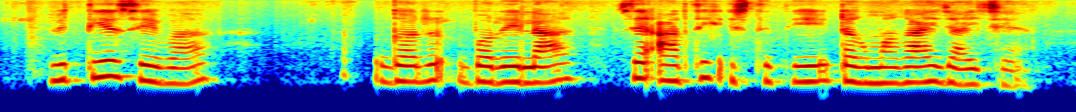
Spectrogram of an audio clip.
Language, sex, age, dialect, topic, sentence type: Maithili, female, 60-100, Angika, banking, statement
